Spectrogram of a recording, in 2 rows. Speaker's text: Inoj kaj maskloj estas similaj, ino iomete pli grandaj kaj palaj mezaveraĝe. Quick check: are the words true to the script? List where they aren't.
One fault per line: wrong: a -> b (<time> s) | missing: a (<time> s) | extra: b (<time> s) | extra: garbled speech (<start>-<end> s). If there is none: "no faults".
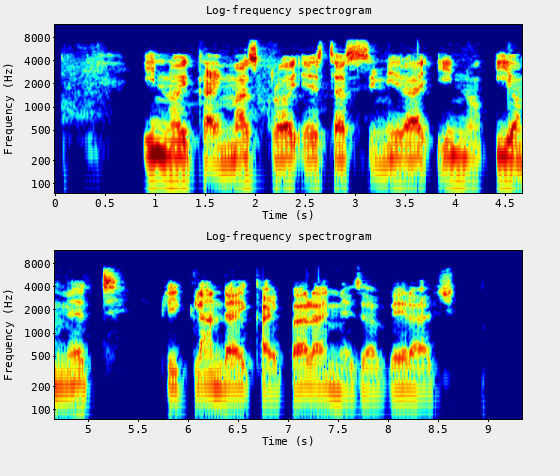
no faults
